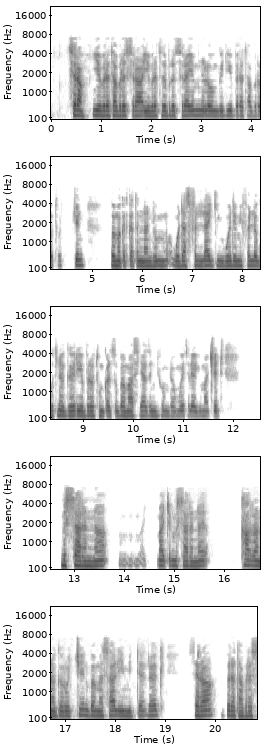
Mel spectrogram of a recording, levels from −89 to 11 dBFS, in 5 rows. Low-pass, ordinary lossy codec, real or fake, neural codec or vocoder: 7.2 kHz; MP3, 32 kbps; fake; vocoder, 44.1 kHz, 80 mel bands, Vocos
